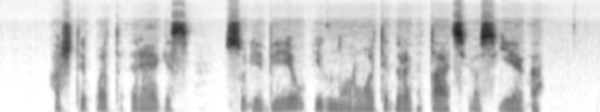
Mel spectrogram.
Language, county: Lithuanian, Šiauliai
